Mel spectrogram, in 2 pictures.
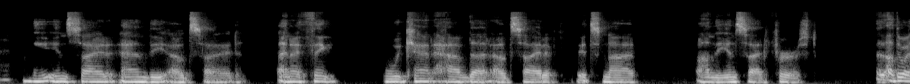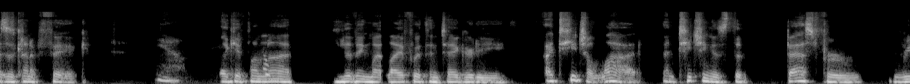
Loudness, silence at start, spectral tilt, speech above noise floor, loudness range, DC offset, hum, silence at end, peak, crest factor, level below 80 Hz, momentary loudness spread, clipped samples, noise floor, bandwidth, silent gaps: -19 LUFS; 0 s; -5 dB/octave; 49 dB; 3 LU; 0.2%; none; 0 s; -6 dBFS; 12 dB; -44 dBFS; 12 LU; under 0.1%; -67 dBFS; 12.5 kHz; none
